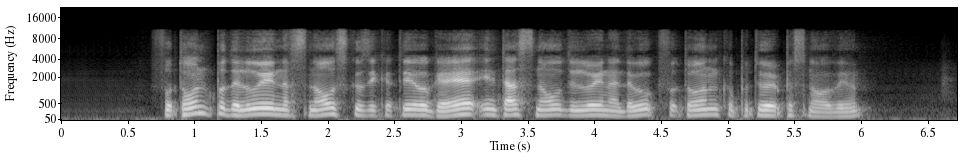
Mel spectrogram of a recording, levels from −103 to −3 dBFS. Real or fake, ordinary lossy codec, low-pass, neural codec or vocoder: fake; none; 10.8 kHz; codec, 16 kHz in and 24 kHz out, 0.9 kbps, LongCat-Audio-Codec, four codebook decoder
